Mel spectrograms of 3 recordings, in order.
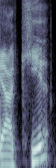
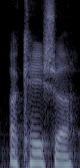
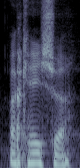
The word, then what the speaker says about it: acacia: The Akia, I can never remember how to say this the right way. Hold on a second. Hold on. Acacia. Huh. Acacia. I always forget how to say that.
